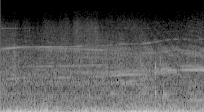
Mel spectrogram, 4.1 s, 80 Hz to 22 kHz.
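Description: A flying Dynam Spitfire MK.VB RC floatplane, 1200mm span with a ventral fin, its electric motor and propeller giving a steady airborne whine over wind noise, with slight pitch shifts.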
